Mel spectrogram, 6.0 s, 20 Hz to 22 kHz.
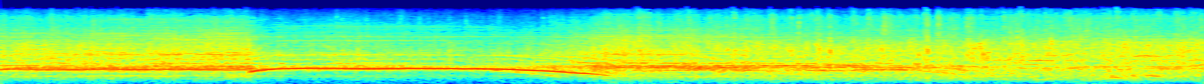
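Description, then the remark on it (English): An audience at a church service bursts into loud, sustained clapping for about ten seconds, a dense wash of applause with scattered cheers, while a steady organ or keyboard tone holds underneath and then bends downward. “For 10 seconds, let's clap like we believe that.”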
